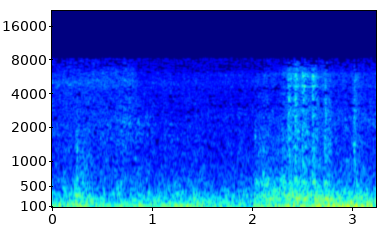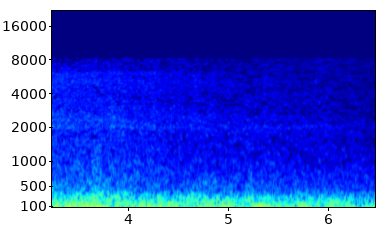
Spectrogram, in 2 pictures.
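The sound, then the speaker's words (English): A train rolls into a station with a steady low rumble and a hiss of brakes rising briefly in the middle, then settles into a continuous mechanical drone; no one speaks. “Isn't that the train now?”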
